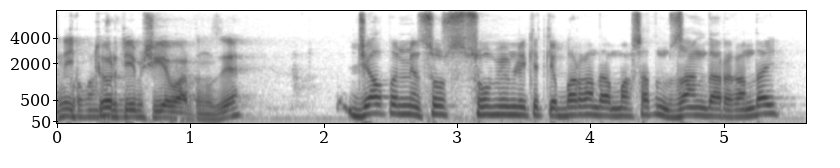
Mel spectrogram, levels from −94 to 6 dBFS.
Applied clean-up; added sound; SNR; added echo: none; none; none; none.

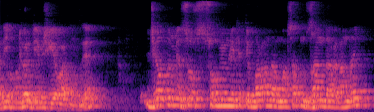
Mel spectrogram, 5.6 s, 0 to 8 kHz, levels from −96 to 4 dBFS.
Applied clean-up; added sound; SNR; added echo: none; none; none; reverberation time 0.8 s.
